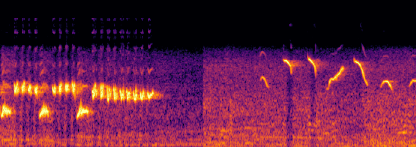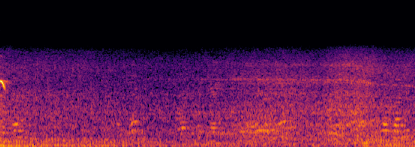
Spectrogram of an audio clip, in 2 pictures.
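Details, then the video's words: White-rumped shama (murai batu) song used as a lure to stimulate a captive bird to sing: a fast burst of loud repeated whistled notes, then a short series of rising and falling whistles over steady background hiss. "KICAUAN UNIK Cocok untuk pancingan murai batu AGAR LANGSUNG GACOR dan NGEPLONG"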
